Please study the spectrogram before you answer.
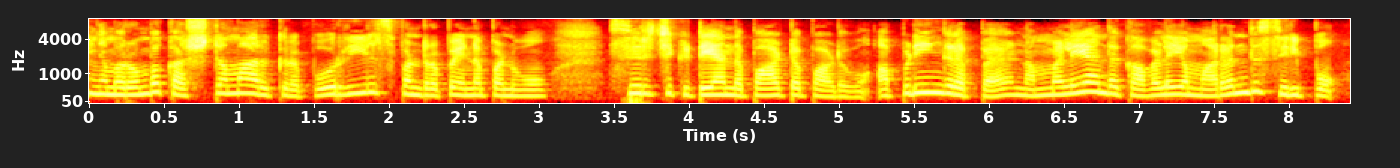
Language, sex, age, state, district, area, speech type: Tamil, female, 18-30, Tamil Nadu, Tiruppur, urban, spontaneous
